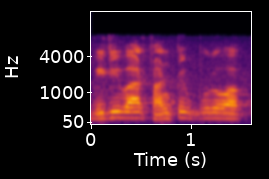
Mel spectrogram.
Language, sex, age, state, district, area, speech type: Gujarati, male, 60+, Gujarat, Kheda, rural, spontaneous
